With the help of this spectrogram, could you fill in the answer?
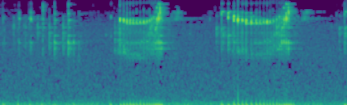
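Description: A small pick held in the fingers scrapes across the side fins of a small finned aluminum CPU cooler heatsink. Two drawn-out scrapes each give a bright, high, whistling ring over a faint low rumble, with light ticking clicks between them.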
